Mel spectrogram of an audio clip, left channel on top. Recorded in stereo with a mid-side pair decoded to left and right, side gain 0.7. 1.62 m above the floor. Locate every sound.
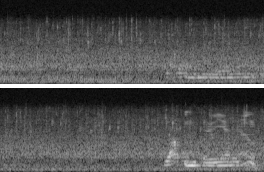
1.6 s laughter: 60° right, 4 m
